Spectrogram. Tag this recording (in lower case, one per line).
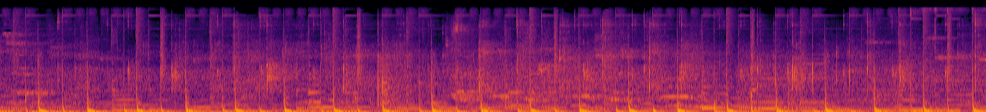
playing table tennis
